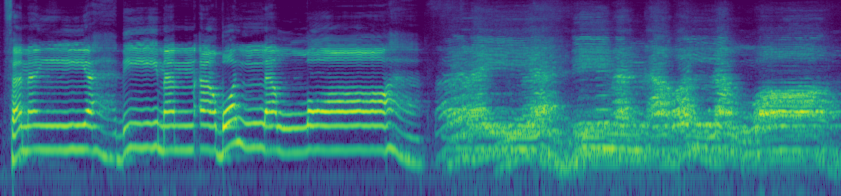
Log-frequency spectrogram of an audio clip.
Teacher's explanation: لاحظوا هنا اللام المرققة الأولى هي وقعت بين مفخمين، الأول الضاد وبعدها أتى لام لفظ الجلالة المفخم، فلا بد من انتباه إلى ضرورة الترقيق.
